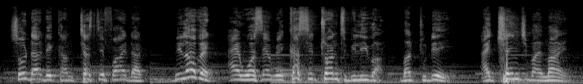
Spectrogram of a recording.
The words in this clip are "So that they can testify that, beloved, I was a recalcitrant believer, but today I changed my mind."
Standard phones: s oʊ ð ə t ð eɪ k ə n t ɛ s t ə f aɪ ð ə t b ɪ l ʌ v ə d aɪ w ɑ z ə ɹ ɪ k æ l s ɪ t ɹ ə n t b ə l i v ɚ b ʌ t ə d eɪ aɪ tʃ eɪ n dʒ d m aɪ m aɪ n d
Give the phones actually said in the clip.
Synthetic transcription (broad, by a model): s oʊ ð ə t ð eɪ k ə n t ɛ s t ə f aɪ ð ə t b ɪ l ʌ v ə d aɪ w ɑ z ə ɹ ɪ k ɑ s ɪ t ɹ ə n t b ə l i v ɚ b ʌ t ə d eɪ aɪ tʃ eɪ n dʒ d m aɪ m aɪ n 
